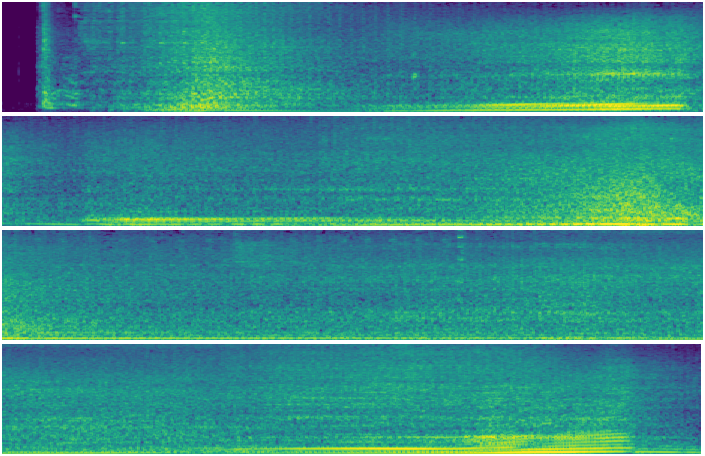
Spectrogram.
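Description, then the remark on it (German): Several vehicle engines in succession: a passenger car starting and revving, a deep rumbling truck, and a high-pitched race car engine whining up and down, loud with no talking. “Auch verschiedene Autotypen werden im Gehirn kartiert, zum Beispiel Pkw, Lastwagen und Rennwagen.”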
